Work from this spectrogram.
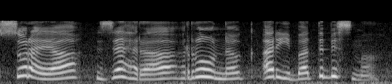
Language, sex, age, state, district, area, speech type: Kashmiri, female, 18-30, Jammu and Kashmir, Budgam, rural, spontaneous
